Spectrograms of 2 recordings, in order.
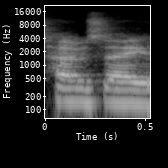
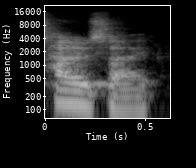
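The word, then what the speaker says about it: José: bath time always pronounce Jose as Jose the Portuguese pronounce is quite similar to the English one and not Spanish one well I'm glad you're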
